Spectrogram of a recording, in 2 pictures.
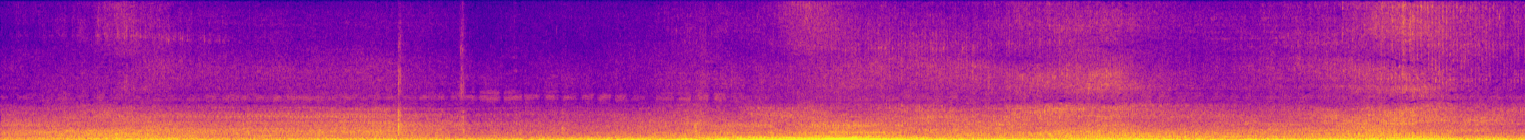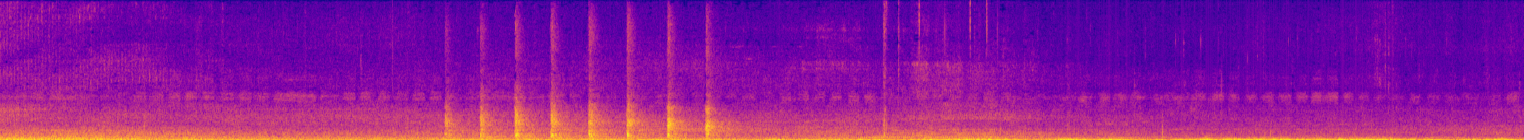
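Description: Road traffic on a town street. A car passes close about eight seconds in, the loudest moment, its engine note falling as it goes by. Another vehicle, likely a motor scooter, passes around fourteen seconds in, and a brief run of rapid clicks follows a few seconds later.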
